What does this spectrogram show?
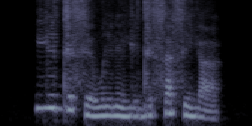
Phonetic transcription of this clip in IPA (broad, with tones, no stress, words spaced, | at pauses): ji˦de˦˨se˨wi˨ ɾĩ˨ji˨de˧ sa˧si˨ja˨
